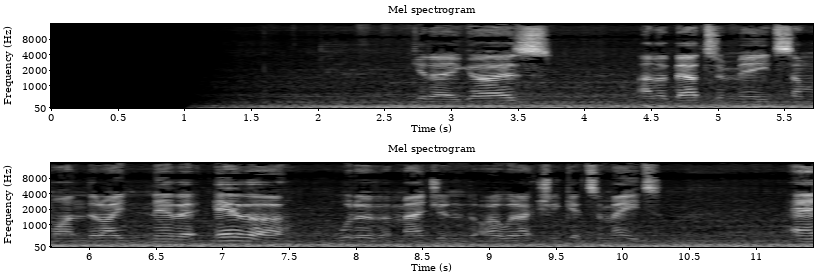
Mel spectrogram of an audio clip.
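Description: A car engine hums and tyres rumble on the road, heard from inside the car.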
